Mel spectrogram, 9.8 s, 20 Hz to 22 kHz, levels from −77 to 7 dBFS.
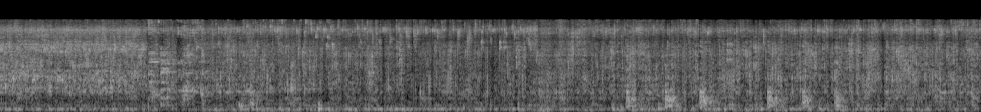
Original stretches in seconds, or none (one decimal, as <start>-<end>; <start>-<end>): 0.0-5.3; 5.9-9.8

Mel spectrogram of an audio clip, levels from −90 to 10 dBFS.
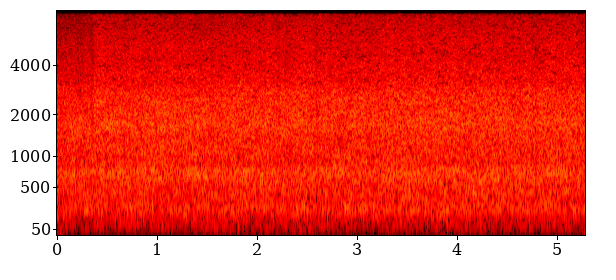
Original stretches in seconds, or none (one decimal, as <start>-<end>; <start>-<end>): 3.2-5.3

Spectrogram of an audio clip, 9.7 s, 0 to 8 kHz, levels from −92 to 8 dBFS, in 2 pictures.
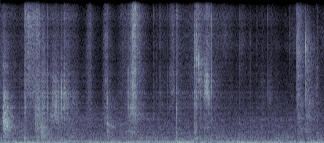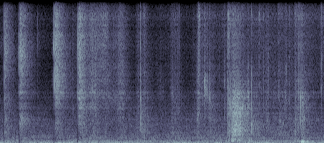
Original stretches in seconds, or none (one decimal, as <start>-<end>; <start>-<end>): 4.3-5.1

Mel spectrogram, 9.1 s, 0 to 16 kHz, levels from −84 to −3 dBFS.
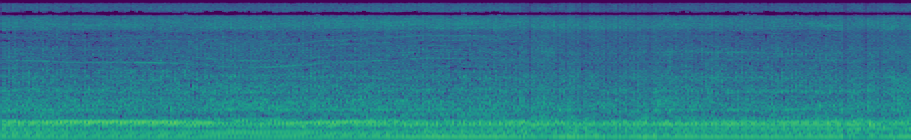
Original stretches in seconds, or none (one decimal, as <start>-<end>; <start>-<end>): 0.0-5.2; 6.7-8.4

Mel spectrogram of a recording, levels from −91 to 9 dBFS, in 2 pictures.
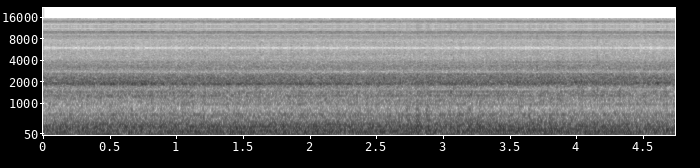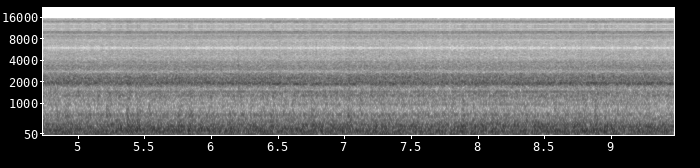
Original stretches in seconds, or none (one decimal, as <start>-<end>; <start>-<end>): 0.0-9.5

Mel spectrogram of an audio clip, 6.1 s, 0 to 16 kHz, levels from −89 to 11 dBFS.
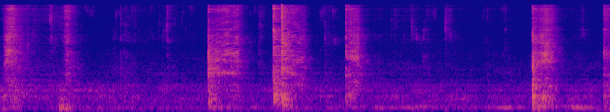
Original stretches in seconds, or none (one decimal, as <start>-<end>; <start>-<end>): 0.5-3.5

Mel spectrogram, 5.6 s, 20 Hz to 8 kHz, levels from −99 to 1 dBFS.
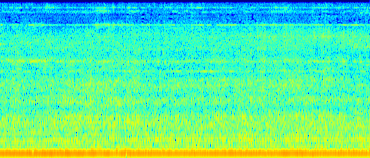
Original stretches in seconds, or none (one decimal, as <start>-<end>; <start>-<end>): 0.0-0.5; 1.9-3.9; 4.7-5.6

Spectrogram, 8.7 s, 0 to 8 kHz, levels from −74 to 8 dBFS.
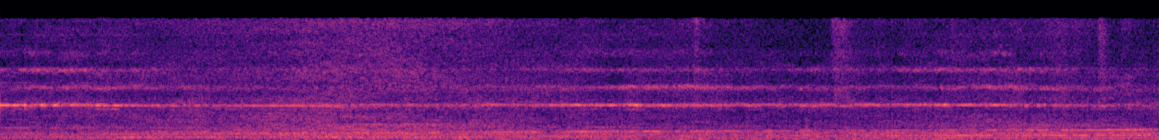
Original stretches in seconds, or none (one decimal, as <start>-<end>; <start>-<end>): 1.9-3.5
